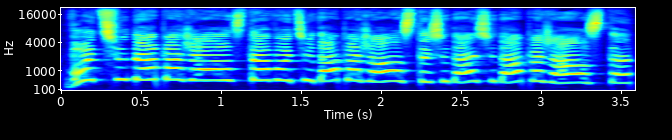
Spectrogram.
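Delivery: high, fast, eager directing; chirpy airport helper ushering; polite Japanese staff voice. Retold or imitated. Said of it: "стоят на каждой станции... и говорят".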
